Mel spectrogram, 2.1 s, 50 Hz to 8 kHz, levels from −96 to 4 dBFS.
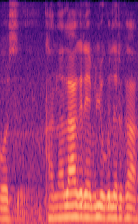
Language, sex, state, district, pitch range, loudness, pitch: Rajasthani, male, Rajasthan, Churu, 140-150 Hz, -14 LUFS, 140 Hz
